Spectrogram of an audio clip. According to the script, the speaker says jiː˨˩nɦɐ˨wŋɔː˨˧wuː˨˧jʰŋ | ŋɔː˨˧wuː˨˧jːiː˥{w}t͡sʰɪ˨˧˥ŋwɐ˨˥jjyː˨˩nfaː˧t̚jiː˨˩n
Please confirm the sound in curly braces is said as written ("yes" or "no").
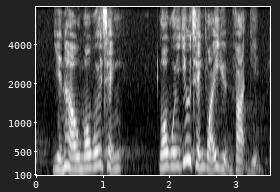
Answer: yes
